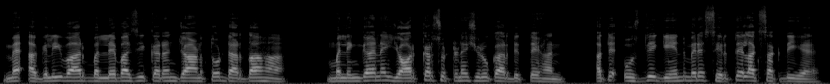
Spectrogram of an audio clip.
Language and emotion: Punjabi, fearful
